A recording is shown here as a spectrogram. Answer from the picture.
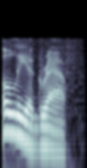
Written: oleograph

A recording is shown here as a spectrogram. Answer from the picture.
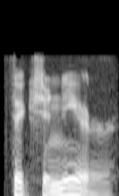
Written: fictioneer

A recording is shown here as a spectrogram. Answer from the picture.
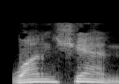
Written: wanhsien

